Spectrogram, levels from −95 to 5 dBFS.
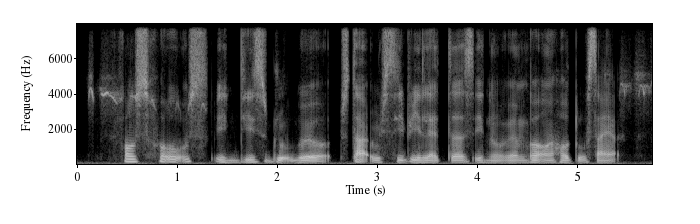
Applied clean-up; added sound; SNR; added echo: neural diffusion model UNIVERSE++.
